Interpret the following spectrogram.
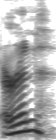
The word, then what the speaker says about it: Eren: I know somebody in the comments corrected me about that, so it must be Eren, I'm thinking. Eren. Eren. Okay. Aaron. I'm not the best at my Eren.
